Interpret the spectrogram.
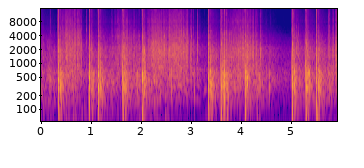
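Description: Aerial fireworks bursting overhead: about a dozen sharp bangs at uneven intervals, with crackling between them.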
